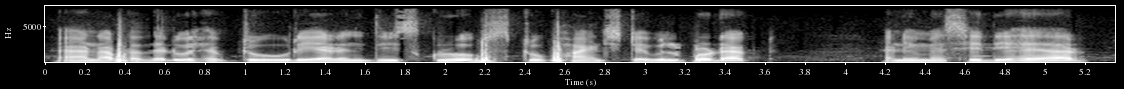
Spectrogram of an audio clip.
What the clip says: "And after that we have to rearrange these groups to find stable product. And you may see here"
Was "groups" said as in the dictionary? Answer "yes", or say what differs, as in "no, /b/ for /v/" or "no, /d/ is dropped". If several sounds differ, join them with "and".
yes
